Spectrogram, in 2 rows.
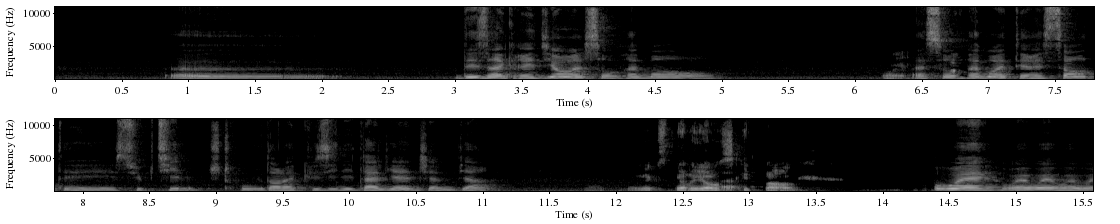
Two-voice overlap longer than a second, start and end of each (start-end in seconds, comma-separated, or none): none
